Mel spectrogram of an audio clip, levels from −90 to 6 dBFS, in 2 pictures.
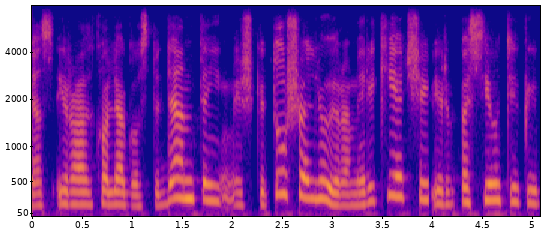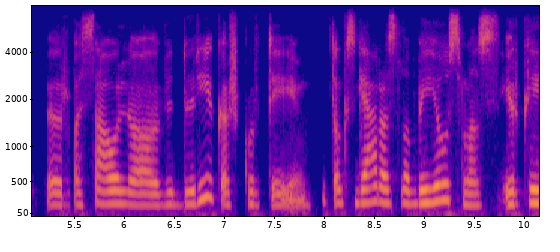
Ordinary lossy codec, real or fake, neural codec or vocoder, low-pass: Opus, 24 kbps; fake; codec, 16 kHz, 4 kbps, FunCodec, trained on Chinese and English, 50 frames a second; 7.2 kHz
